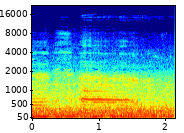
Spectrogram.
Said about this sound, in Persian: هواپیما وارد سرزمین برزیل شد این لحظه و چیزی که تو تلویزیون مانیتور جلوم داره نشون میده این که از وارد خشکی شد از روی اقیانوس گذشت وارد خشکی شد و و من رسما وارد امریکای جنوبی شدم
